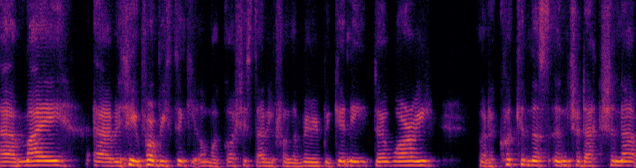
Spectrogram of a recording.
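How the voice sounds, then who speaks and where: Very fast and monotone, a woman with a New Zealand accent speaks at medium pitch with big swings in loudness. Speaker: youth worker and nonprofit director. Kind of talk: webinar presentation.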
